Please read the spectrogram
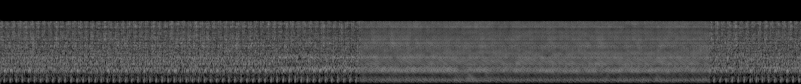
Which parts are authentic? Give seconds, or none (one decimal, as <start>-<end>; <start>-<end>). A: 0.0-3.6; 7.1-8.0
